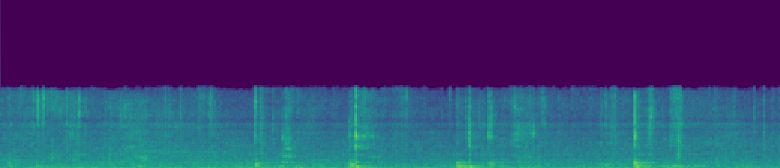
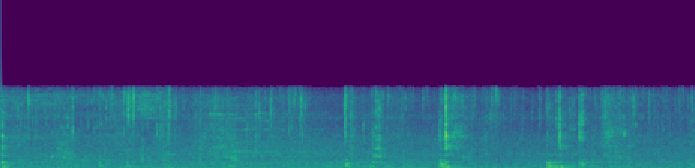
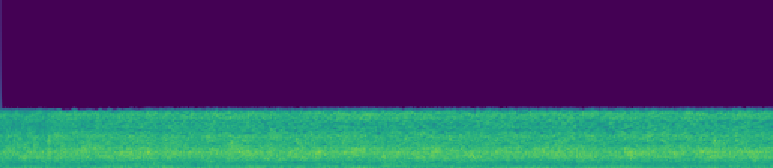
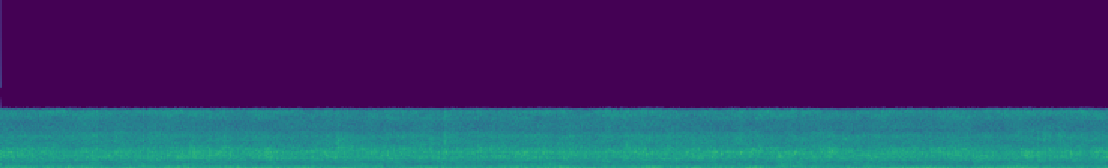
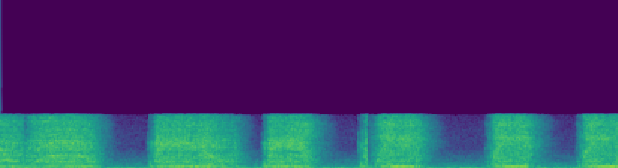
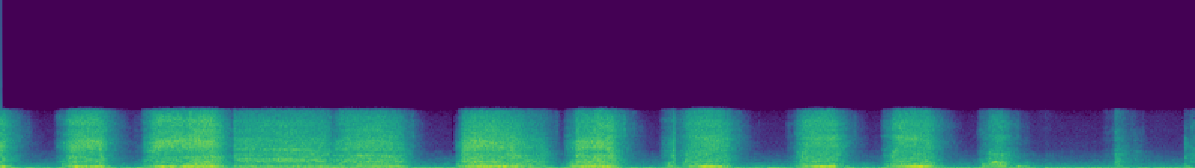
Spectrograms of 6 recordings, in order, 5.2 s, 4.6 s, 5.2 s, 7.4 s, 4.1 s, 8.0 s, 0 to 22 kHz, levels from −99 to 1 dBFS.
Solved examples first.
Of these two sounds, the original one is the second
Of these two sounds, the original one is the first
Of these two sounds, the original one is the first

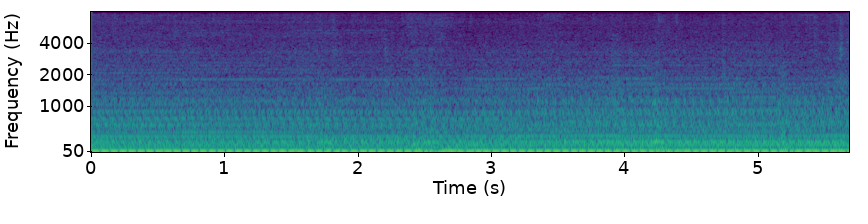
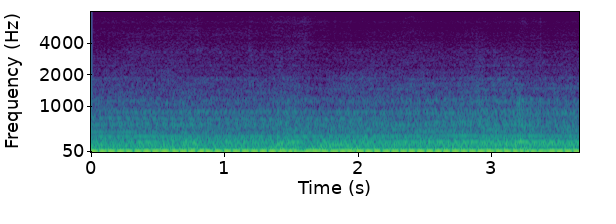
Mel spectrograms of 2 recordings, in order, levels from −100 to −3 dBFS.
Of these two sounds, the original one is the first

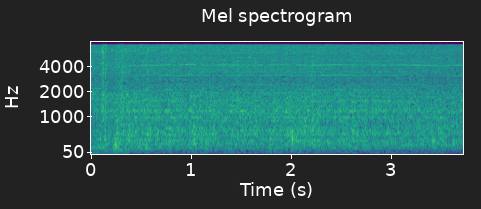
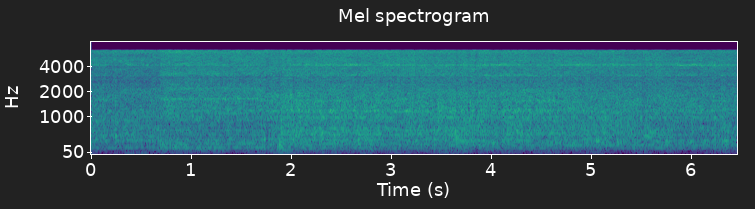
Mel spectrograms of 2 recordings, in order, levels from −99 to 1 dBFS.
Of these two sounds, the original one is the first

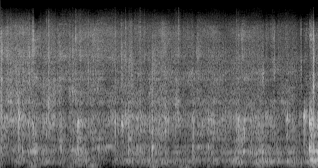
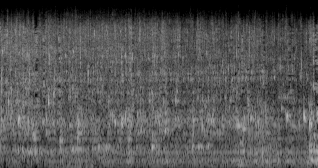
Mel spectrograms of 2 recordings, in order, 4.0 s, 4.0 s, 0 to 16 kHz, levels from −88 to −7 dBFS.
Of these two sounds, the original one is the second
